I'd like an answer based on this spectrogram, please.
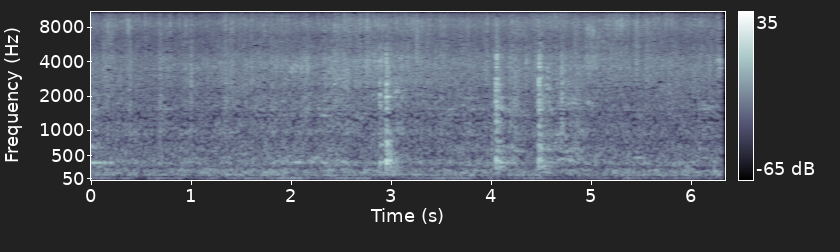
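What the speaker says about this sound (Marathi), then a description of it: "तर अशा प्रकारे आपले कारले फ्राय झालेले." Stuffed bitter gourd (karela) fries in a pan with a steady, soft sizzle, broken by a few brief clicks and stirring knocks near the middle and end.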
